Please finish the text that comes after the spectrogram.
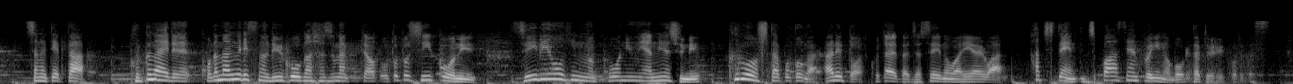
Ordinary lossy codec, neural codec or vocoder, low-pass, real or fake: none; codec, 16 kHz, 0.5 kbps, X-Codec, HuBERT features, trained on general audio; none; fake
